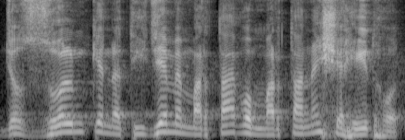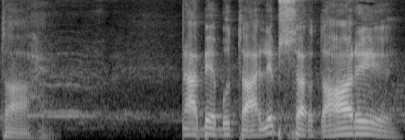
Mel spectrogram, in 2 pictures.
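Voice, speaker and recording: A man preaching a mourning sermon to a gathering, moving from hushed storytelling to wailing, shouted lament. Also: medium pitch, expressive, measured pace, slight background noise. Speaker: Shia cleric reciting a majlis.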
